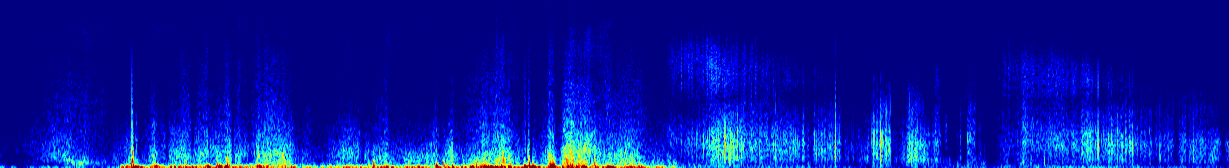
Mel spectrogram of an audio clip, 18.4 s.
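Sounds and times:
soft fluffy rubbing and brushing: 0.0s - 18.4s
crackly bursts: 9.9s - 18.4s.

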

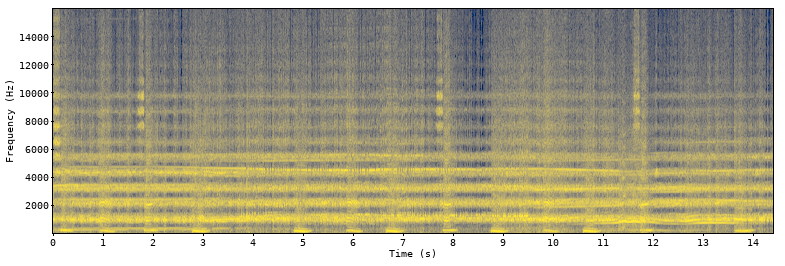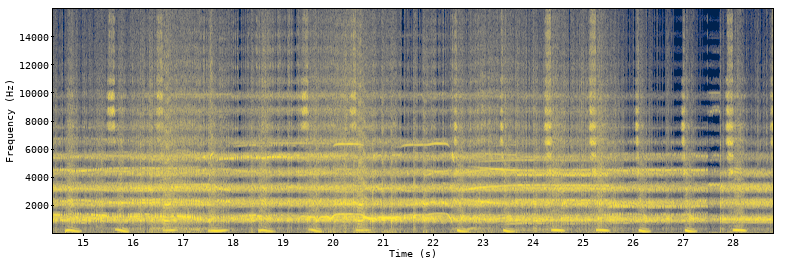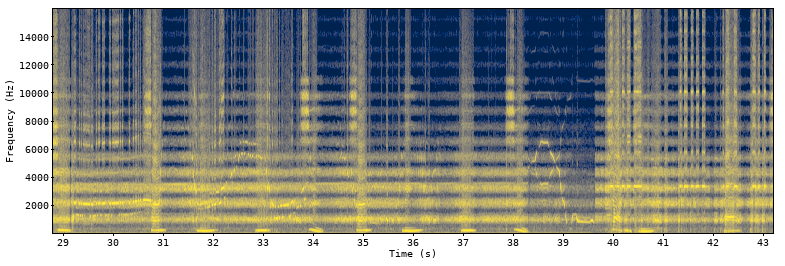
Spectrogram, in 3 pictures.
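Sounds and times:
wavering tone: 0.0s - 34.2s
low rapid pulsing: 0.0s - 43.1s
shortwave radio whining tones and hiss: 0.0s - 43.1s.

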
